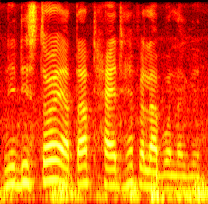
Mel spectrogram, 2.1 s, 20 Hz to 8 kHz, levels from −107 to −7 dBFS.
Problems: background sounds at intervals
